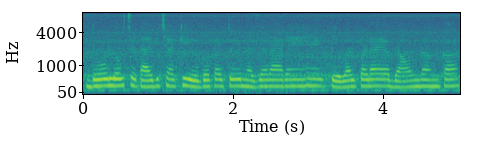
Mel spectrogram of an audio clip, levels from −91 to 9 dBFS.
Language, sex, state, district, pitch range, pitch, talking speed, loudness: Hindi, female, Chhattisgarh, Raipur, 195-210 Hz, 200 Hz, 225 wpm, -15 LUFS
